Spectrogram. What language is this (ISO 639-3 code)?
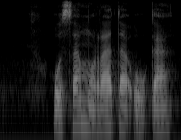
nso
